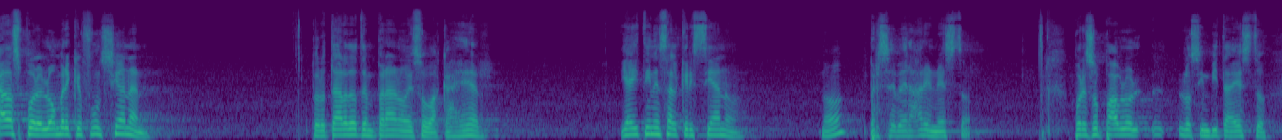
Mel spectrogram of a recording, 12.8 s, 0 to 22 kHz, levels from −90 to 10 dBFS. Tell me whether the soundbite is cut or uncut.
cut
